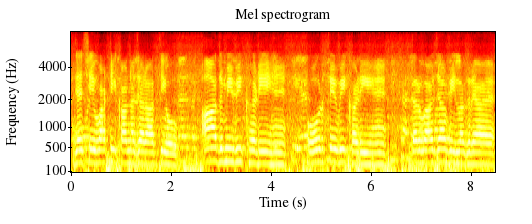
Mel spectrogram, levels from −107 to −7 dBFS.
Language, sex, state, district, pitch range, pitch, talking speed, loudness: Hindi, female, Haryana, Rohtak, 195-225 Hz, 210 Hz, 125 wpm, -14 LUFS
